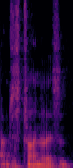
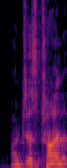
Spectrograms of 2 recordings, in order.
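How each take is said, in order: First: Whispered, straining to hear. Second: Said in the usual way. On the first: Real, not acted. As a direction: hush and listen closely. Listening for quiet instruments.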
